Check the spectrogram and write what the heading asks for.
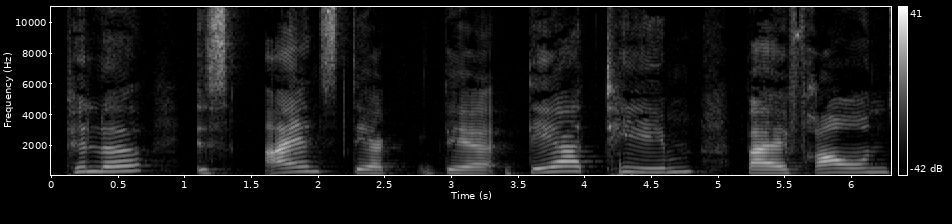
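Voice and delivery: slow, emphatic lecturing; slow emphatic quote. Retold or imitated. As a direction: drag it out for emphasis. Quoting follower emphatically.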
